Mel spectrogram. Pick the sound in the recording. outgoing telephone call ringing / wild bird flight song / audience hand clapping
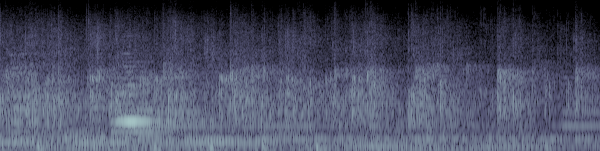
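audience hand clapping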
